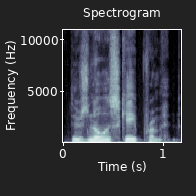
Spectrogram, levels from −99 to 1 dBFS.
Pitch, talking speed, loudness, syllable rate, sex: 140 Hz, 255 wpm, -16 LUFS, 8.7 syllables/s, male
